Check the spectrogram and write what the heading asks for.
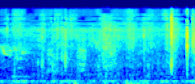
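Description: Faint footsteps on a dirt path, a few soft steps over a low steady hum.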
